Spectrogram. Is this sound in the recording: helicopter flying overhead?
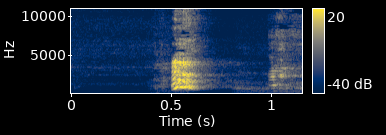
no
